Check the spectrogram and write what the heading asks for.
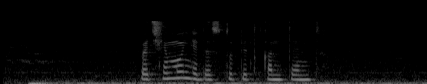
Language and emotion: Russian, neutral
